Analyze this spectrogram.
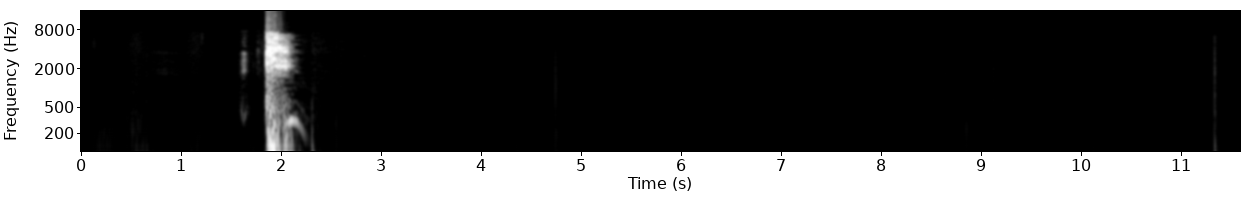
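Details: Male with allergies acting up: a short in-breath, then one loud explosive sneeze, followed by quiet.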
